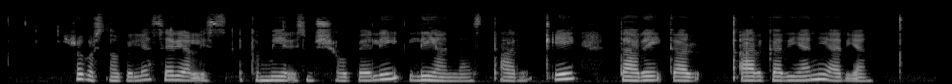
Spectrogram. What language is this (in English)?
Georgian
